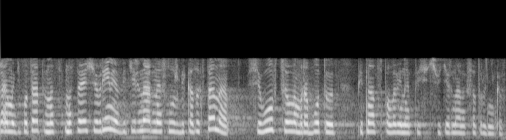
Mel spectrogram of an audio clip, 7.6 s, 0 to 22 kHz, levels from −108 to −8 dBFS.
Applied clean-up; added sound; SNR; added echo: none; none; none; none.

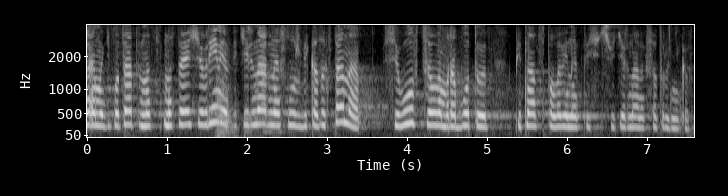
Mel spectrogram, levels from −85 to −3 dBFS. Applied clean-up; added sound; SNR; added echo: neural separator model SepFormer DNS4.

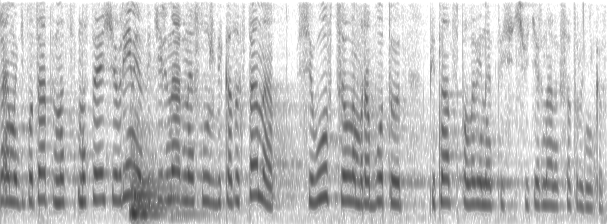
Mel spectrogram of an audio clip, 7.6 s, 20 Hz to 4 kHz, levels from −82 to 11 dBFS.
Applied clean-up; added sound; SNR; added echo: none; Bowed string instrument; 4 dB; none.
